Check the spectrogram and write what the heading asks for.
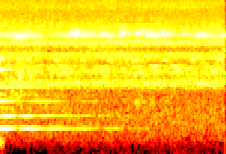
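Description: Faint background of the cartoon's soundtrack during a pause: a soft held note that fades out about a second in, over a faint steady high hiss.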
